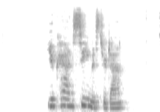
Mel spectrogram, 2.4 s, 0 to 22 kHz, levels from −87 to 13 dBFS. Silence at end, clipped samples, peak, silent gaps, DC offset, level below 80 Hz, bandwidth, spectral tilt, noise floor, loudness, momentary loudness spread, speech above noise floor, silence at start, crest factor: 0.55 s; under 0.1%; -26 dBFS; none; under 0.1%; -84 dBFS; 16 kHz; -2.5 dB/octave; -90 dBFS; -41 LUFS; 8 LU; 49 dB; 0.7 s; 18 dB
